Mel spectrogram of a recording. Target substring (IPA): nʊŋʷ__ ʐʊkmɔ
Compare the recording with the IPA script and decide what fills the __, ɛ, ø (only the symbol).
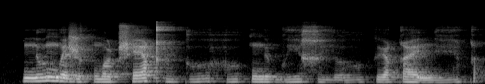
ɛ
